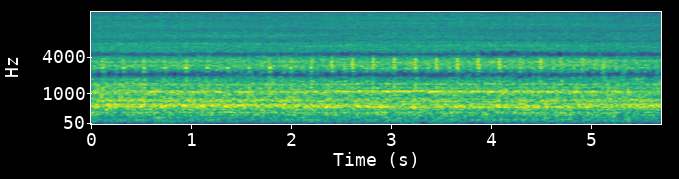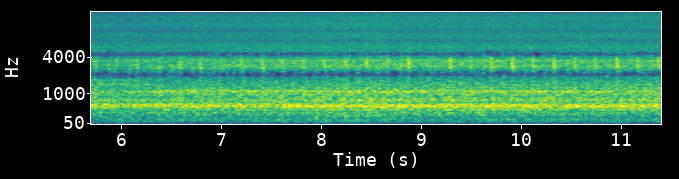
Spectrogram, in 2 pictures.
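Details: 2000 Chevrolet Silverado, LM7 V8 at idle: light, fast valvetrain ticking over a hissy idle, steady regardless of load; rocker trunnion bearings already replaced without fixing it, owner suspects a failing lifter; cause unconfirmed.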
